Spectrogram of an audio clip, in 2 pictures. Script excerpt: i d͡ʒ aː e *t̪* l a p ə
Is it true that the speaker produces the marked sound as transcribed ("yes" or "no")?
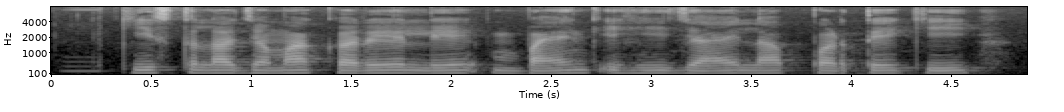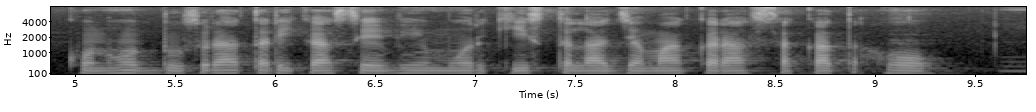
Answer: no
